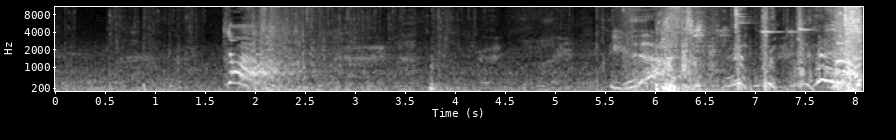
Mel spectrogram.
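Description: Armoured footsteps clank on stone steps.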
